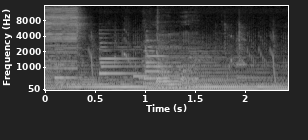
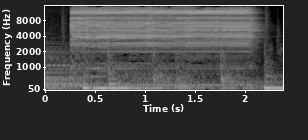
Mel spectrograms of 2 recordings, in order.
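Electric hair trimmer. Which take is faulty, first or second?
second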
